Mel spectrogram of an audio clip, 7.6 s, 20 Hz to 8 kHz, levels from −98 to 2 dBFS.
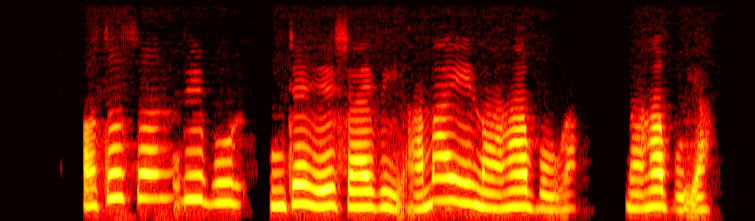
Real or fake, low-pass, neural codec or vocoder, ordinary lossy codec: real; none; none; none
